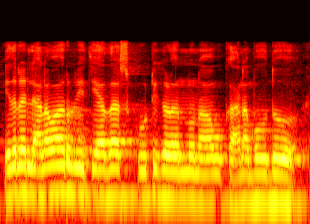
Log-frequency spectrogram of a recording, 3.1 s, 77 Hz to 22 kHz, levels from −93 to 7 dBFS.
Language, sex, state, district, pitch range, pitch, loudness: Kannada, male, Karnataka, Koppal, 135-155 Hz, 145 Hz, -14 LUFS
